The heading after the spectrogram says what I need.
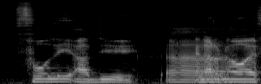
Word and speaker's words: folie à deux: say it in French, but it's something like folie à deux. And I don't know if folie is like folie or just folie, but no one's going to bother saying that. It's folie à deux.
